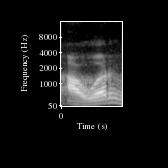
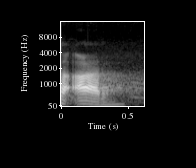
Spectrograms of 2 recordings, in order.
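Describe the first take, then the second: First: The word is said with the full 'our' diphthong. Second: The word is reduced to sound like 'are'. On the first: "Bisa our" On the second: "bisa are"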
